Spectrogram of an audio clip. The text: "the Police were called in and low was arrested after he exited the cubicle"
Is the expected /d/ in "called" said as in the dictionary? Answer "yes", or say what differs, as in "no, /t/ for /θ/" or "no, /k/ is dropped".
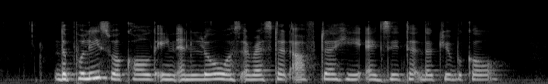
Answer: yes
